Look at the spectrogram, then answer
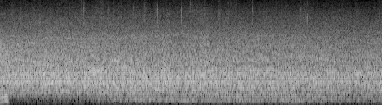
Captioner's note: cheering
